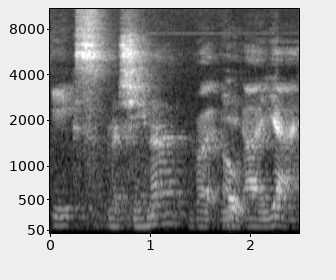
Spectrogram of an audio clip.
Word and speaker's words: Ex Machina: you see the film it's pronounced eeks machinae mistaken so he goes was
